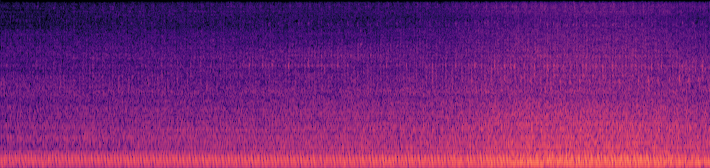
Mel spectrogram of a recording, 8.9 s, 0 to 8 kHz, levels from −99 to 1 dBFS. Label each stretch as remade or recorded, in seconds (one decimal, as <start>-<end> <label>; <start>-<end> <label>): 0.0-0.6 remade; 0.6-6.4 recorded; 6.4-7.1 remade; 7.1-8.3 recorded; 8.3-8.9 remade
